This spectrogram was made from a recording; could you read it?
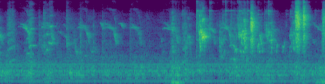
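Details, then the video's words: Parakeets singing happily: soft, descending chirps at first, then louder, harsh, buzzy bursts and squeaks that come in uneven clusters. A low hum runs throughout, and a brief thump is heard midway. "Happy Parakeets Singing"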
